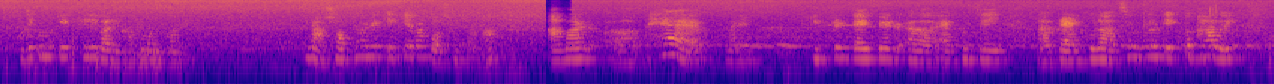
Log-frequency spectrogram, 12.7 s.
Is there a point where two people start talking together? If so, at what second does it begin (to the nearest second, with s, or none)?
none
